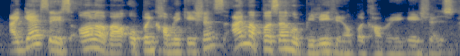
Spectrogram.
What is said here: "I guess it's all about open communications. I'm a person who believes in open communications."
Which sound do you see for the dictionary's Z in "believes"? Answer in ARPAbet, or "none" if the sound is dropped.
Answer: none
